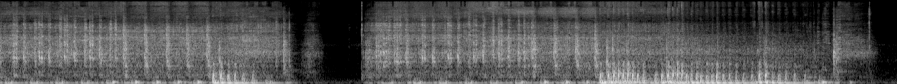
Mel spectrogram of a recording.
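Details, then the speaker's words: 2001 Yamaha Kodiak 400 ATV, diagnosed by a shop as seized, freed by filling the cylinder with penetrating oil: it cranks, catches, briefly drops out, then runs freely with a steady beat; the engine turns over and runs normally. "she runs so so much for uh a seized engine"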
